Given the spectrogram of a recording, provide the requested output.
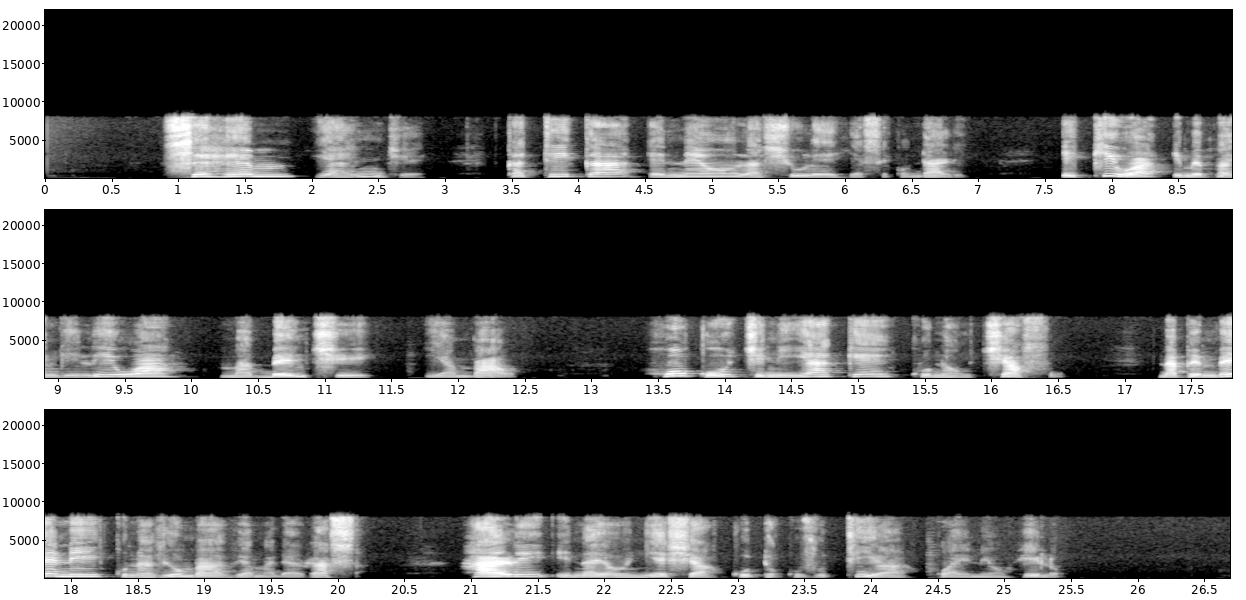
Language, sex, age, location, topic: Swahili, female, 25-35, Dar es Salaam, education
